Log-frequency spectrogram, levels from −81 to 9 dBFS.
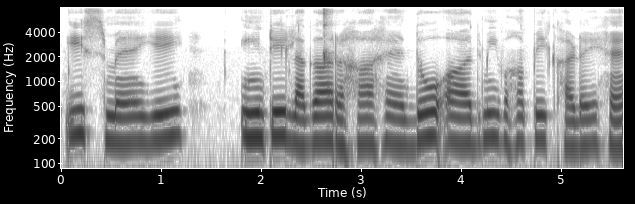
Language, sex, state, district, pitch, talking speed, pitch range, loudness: Hindi, female, Punjab, Fazilka, 185 Hz, 130 wpm, 175-205 Hz, -18 LUFS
